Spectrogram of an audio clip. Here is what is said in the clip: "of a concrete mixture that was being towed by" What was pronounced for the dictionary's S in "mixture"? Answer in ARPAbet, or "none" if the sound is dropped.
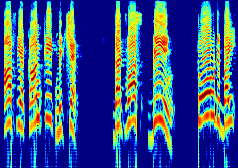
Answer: none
